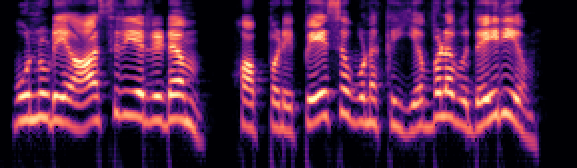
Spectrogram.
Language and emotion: Tamil, angry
